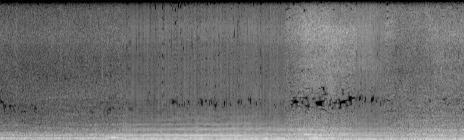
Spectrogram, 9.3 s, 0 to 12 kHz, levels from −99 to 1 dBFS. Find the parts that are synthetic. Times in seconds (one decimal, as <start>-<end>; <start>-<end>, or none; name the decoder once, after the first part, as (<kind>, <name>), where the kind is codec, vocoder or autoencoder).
2.5-5.7 (vocoder, BigVGAN v2); 7.1-7.7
